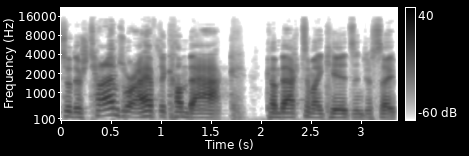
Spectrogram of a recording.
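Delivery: ordinary delivery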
